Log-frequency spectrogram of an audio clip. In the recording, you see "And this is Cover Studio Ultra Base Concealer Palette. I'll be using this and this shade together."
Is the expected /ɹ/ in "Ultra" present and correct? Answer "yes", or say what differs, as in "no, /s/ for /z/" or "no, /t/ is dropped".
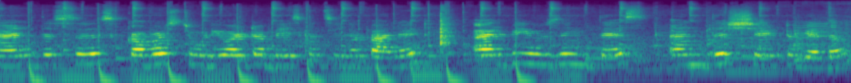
no, /ɹ/ is dropped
